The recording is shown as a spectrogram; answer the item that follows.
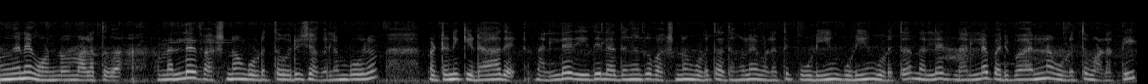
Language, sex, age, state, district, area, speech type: Malayalam, female, 30-45, Kerala, Pathanamthitta, rural, spontaneous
